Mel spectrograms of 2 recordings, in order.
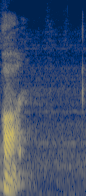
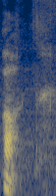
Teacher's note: तो आ होता है विवृत स्वर, यानी जिनमें स्वरों के उच्चारण में मुख क्या होता है, पूरा खुल जाता है।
